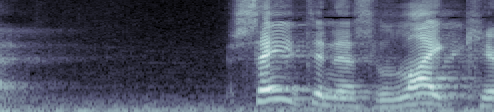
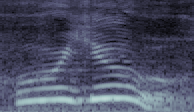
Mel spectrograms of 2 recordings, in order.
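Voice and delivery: mock stunned who are you, pitched up; baffled reaction; 7 semitones higher, 9 dB quieter, slower than usual. Churchgoer staring at the preacher, mock baffled. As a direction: play the shocked listener.

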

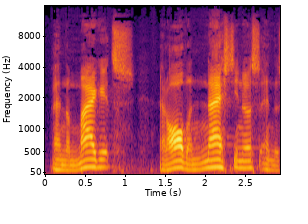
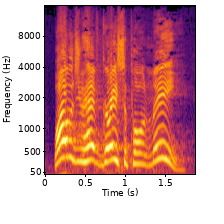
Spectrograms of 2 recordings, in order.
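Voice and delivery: much higher, louder cry of disbelief; rising plea; 11 semitones higher, 8 dB louder than usual. Acted. Ruth pleading to Boaz, much higher cry. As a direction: cry it out in wonder.

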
